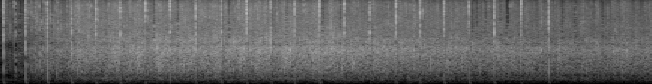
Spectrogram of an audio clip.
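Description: Large audience applauding: a few claps, then within half a second a dense, steady ovation of many hands clapping that eases slightly near the end.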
